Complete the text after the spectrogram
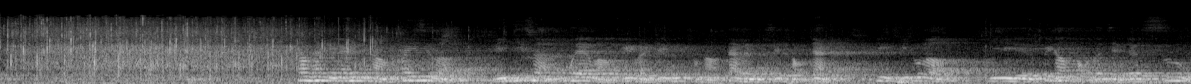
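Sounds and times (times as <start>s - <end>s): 
audience applause: 0.0s - 3.9s
speech: 3.0s - 11.9s.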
